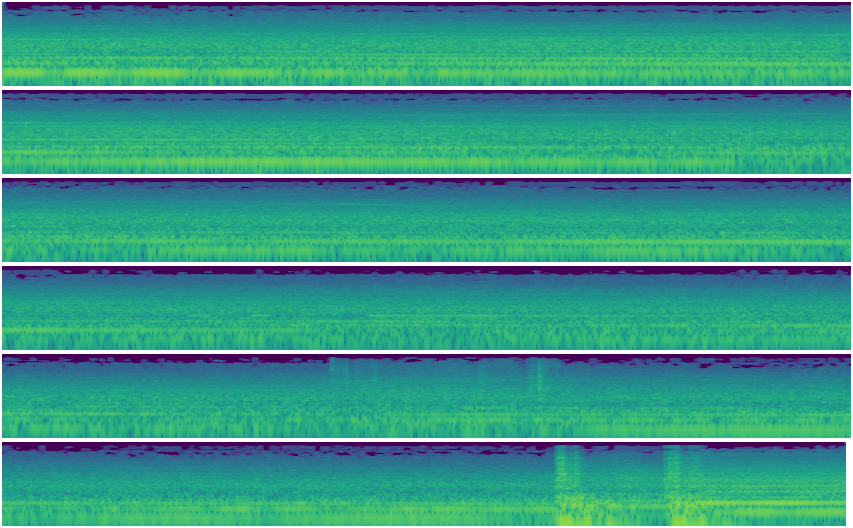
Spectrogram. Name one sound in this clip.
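A racing car engine roars steadily at high speed, its pitch slowly dropping as the car slows.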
